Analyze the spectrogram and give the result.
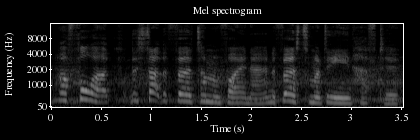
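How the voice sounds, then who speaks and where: A young woman's high, expressive voice races along as she plays a horror game by herself in her room at home. As a let's play host she reacts jumpily, swearing heavily, panicking and repeating things. Buzz and noise run through the home recording.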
